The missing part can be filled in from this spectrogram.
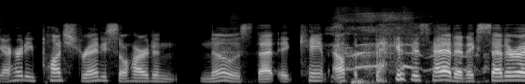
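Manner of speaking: ordinary talk, nothing marked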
